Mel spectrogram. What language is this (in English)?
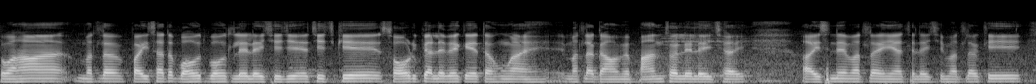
Maithili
